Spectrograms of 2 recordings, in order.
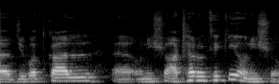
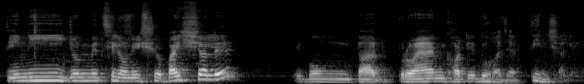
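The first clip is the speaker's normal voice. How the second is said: normal talking voice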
